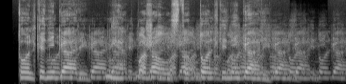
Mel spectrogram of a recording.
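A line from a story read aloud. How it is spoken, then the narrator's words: Woman screaming. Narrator (Russian): закричала женщина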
